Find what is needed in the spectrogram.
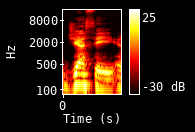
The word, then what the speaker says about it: DJESSE: Jesse is pronounced Jesse, and it's a reference to his initials, JC. The D is silent.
